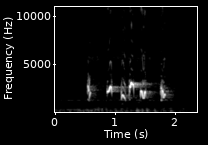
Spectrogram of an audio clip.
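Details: Three-phrase song of an Olive-winged Bulbul used as a decoy for wild birds: one short note, a pause, then five rapid liquid whistles that rise and fall, over a faint steady background hum.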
